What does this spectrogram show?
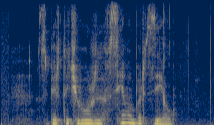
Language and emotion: Russian, neutral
